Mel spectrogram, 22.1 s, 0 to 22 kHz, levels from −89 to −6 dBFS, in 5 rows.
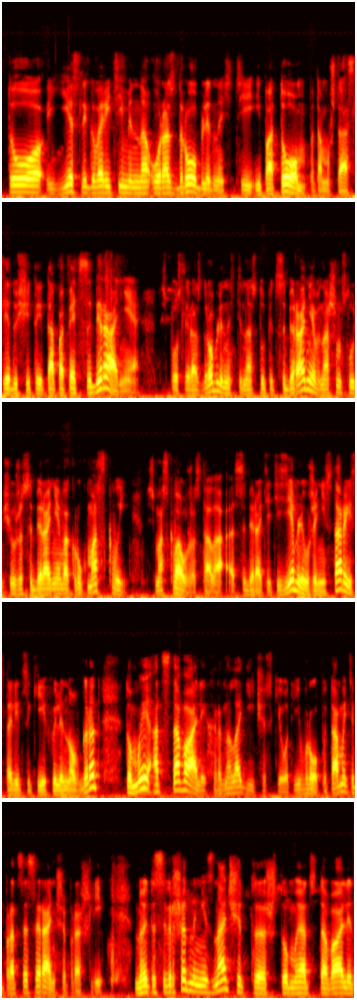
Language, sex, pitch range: Russian, male, 90-115 Hz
